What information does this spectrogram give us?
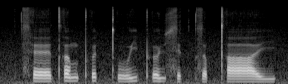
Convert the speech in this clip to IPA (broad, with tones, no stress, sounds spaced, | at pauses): t͡sʰ ɛː˨ t̪ʰ ɐ˥ m pʰ ɵ˥ t̚ t̪ʰ uː˨˥ j pʰ ɵ˧ ɥ s ɪ˨˥ k̚ t͡s ɐ˨ p̚ t̪ʰ aː˧ j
